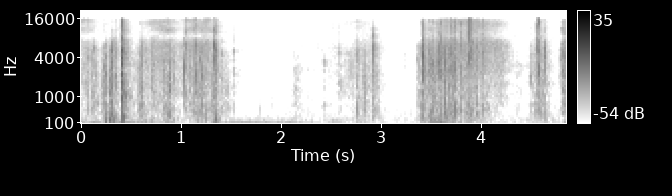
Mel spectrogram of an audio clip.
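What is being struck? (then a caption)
Parcel wrapped in thin paper. Fingertips and a palm rub and press across a flat parcel wrapped in thin white paper on a table, making bright, crisp crinkling and crunching bursts. The paper rustles in uneven waves, fades to near silence for a moment, then crinkles again.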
